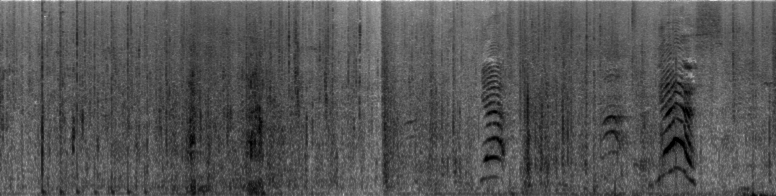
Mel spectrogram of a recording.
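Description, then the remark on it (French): Pigs let out a few short grunting squeals, two distinct bursts in the second half, with faint voices and rustling in the background. “Quand ils ont fini de manger, si tu restes avec et tu les caresses, tu les crottes des fois, ils s'allongent. Ils font de petits bruits.”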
